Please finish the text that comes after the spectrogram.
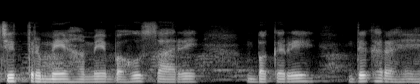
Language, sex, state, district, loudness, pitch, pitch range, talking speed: Hindi, male, Uttar Pradesh, Lucknow, -19 LUFS, 130 Hz, 125-145 Hz, 130 wpm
